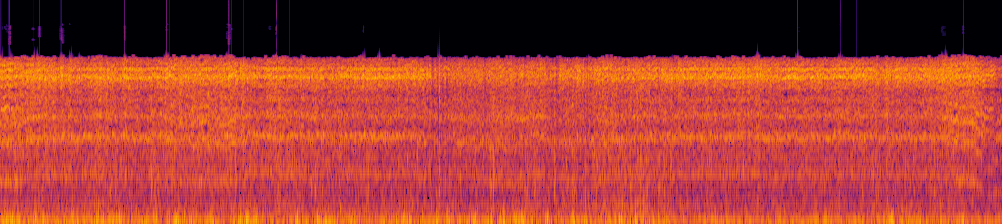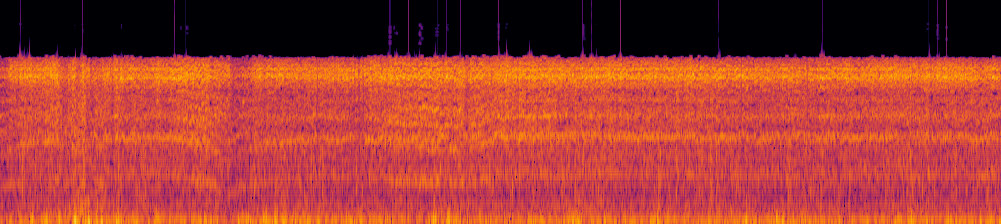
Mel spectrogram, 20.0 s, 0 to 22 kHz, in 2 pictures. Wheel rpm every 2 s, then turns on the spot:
220, 230, 220, 230, 220, 210, 210, 220, 230, 230.
none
